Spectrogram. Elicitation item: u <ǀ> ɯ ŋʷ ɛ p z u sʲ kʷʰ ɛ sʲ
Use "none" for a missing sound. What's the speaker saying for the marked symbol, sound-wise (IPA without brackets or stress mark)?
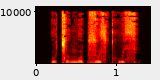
ǀ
